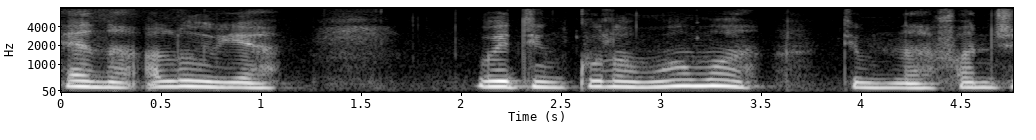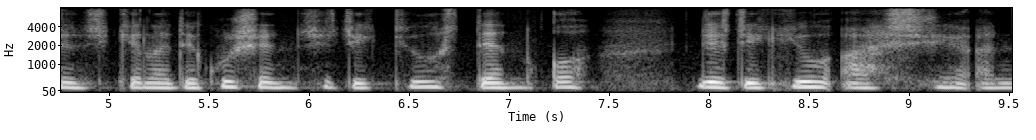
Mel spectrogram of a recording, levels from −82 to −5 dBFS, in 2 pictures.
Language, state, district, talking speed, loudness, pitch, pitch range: Sumi, Nagaland, Kohima, 100 wpm, -18 LUFS, 175 Hz, 160-190 Hz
